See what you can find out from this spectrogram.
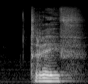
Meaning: dietary taboo, disallowed food
- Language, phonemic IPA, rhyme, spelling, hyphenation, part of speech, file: Dutch, /treːf/, -eːf, treef, treef, noun, Nl-treef.ogg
